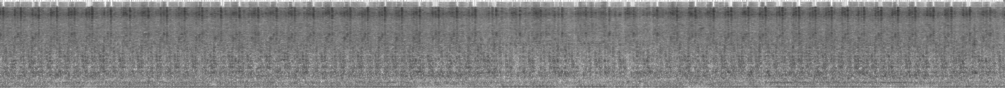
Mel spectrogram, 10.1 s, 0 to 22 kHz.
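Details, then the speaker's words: Dodge WC52 engine running at steady idle: fast, even clatter with a faint scuffing underneath, a knocking and rubbing noise; source not determined. "on l'entend comme un bruit de claquement, de frottement."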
